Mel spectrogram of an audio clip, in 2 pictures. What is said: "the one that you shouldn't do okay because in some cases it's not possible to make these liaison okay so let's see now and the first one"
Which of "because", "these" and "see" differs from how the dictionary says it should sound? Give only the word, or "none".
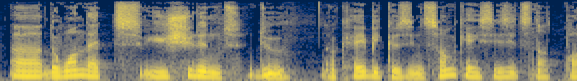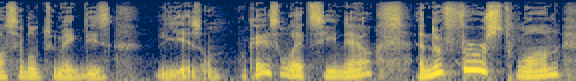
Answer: none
